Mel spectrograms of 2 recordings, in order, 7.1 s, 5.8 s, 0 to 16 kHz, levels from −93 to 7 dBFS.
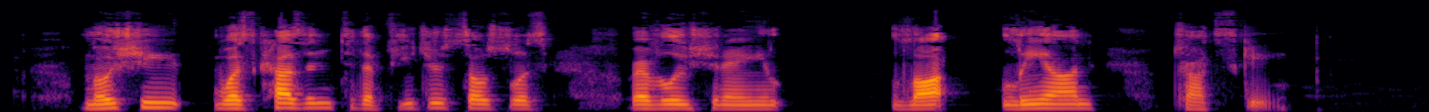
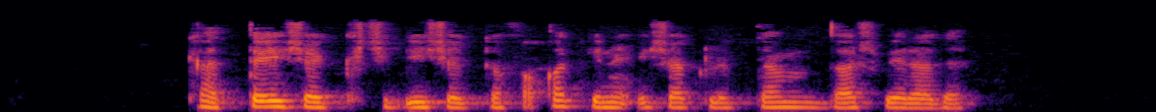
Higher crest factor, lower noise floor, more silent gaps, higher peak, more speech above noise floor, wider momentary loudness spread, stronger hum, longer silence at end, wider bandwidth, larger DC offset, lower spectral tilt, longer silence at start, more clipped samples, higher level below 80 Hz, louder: about the same, 24 dB vs 20 dB; second, -83 dBFS vs -87 dBFS; neither; first, -2 dBFS vs -6 dBFS; second, 59 dB vs 63 dB; first, 16 LU vs 10 LU; neither; second, 0.8 s vs 0.95 s; first, 10.5 kHz vs 8 kHz; neither; about the same, -5.5 dB/octave vs -6 dB/octave; second, 0.45 s vs 0.95 s; neither; second, -76 dBFS vs -62 dBFS; about the same, -24 LUFS vs -24 LUFS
